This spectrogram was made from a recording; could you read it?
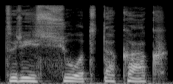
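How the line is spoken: Old man grumbling, uncomfortable. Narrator (Russian): ворчал старик, у которого никак не получилось устроиться на мягких подушках поудобнее

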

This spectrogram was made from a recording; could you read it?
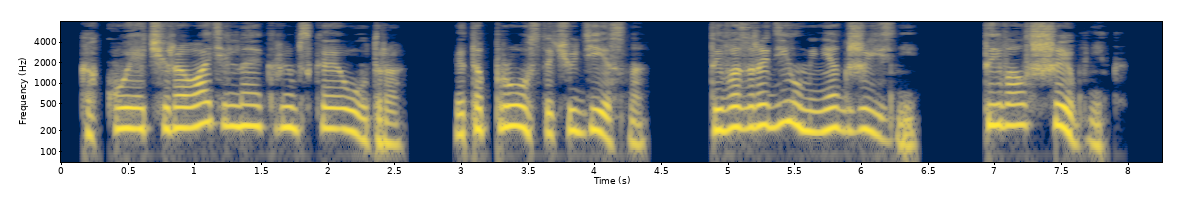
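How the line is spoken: Exclamation. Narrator (Russian): воскликнула Маша

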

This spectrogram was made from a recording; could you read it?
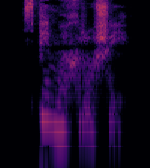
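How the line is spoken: Soft whisper. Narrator (Russian): тихо шепнула

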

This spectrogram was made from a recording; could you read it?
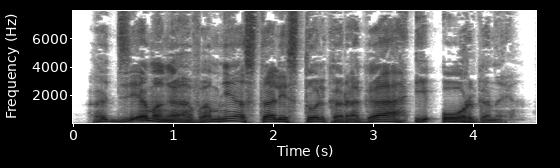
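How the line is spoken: Dry, very creaky. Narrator (Russian): Сухо и очень скрипуче ответил мужчина

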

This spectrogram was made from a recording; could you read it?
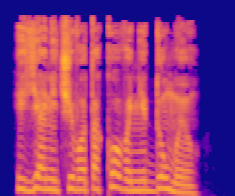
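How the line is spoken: Angry. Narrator (Russian): сердито сказала

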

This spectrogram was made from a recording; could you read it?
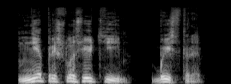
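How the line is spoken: Plain. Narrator (Russian): ответил он

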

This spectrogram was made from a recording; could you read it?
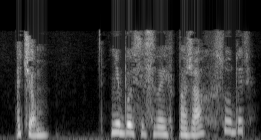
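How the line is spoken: Irritated. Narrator (Russian): раздраженно спросил Шико

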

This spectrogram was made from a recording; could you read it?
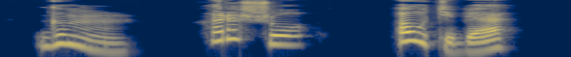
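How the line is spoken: Formal tone. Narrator (Russian): Она почему-то разговаривала официальным тоном

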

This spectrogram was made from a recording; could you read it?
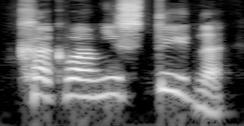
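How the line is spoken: Middle-aged woman screaming. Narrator (Russian): завопила какая-то дама средних лет

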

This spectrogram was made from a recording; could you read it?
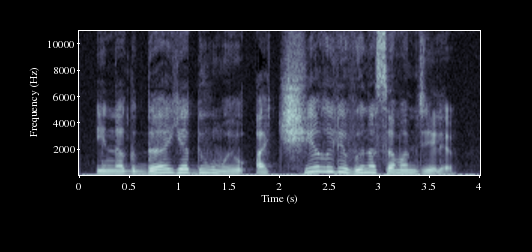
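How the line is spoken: Amused drawl. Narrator (Russian): протянул комиссар, весело

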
